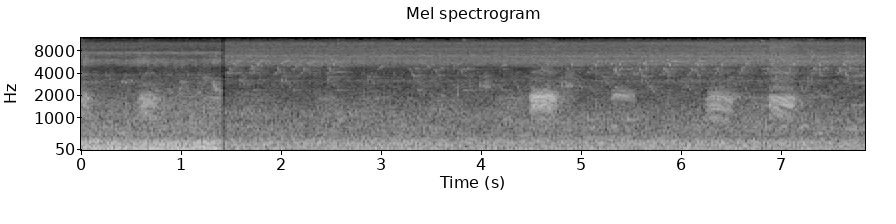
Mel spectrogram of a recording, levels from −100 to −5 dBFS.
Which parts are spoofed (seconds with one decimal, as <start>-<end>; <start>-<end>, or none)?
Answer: none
